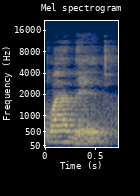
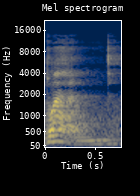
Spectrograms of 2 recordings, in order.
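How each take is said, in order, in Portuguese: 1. A terminação acrescenta uma sílaba extra com vogal antes do d. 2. A terminação é só um d, sem vogal. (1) "Eu não falo planned" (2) "Eu falo planned. ... eu não falo é, falo D"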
